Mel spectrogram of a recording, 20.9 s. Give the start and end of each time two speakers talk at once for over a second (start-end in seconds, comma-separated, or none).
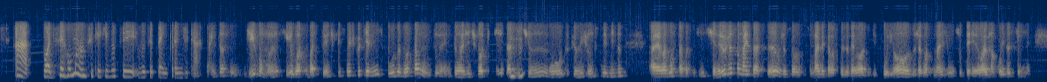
none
